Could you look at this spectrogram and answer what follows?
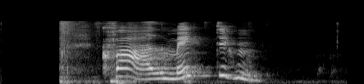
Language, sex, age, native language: Icelandic, female, 8, Icelandic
